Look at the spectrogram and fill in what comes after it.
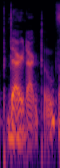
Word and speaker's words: pterodactyls: That's how I call them, pterodactyls. – Okay. – The P is silent, if you didn't know.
